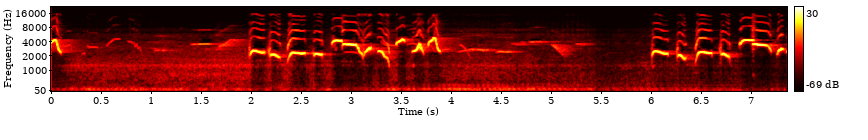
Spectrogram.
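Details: Magpie-robin song meant to prompt a kept bird to sing along: clear, high whistled phrases of sliding and looping notes in quick bursts, separated by a pause with a low background hum.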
